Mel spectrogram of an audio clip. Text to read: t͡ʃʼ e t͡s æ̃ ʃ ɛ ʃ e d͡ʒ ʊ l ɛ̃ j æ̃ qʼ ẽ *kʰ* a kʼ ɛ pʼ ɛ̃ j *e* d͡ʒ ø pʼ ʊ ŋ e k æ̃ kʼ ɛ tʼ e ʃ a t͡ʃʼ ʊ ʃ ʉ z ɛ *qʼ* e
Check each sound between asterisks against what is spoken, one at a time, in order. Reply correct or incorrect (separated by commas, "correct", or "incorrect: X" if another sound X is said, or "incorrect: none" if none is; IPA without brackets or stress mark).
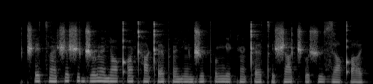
correct, incorrect: ẽ, correct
